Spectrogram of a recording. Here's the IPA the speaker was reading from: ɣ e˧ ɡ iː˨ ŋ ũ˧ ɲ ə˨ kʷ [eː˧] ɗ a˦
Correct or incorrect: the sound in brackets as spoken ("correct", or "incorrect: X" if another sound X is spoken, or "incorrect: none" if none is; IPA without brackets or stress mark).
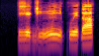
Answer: correct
